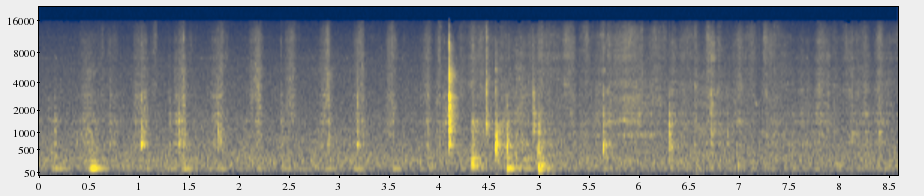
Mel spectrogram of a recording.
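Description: Small clicks, taps and rubbing of a slotted screwdriver working against the rifle's butt plate, with a sharp click about four seconds in and a few knocks just after it.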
